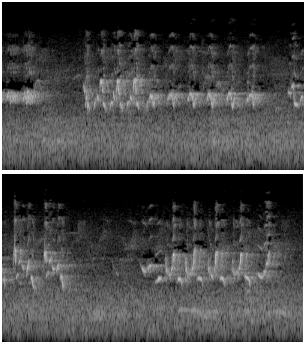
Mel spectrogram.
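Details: Northern mockingbird singing from a neighborhood in the morning, copying other species: loud phrases of fast repeated chirps, each type repeated several times before switching, in three runs across the clip.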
